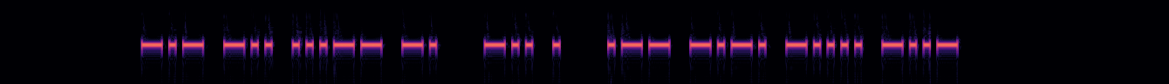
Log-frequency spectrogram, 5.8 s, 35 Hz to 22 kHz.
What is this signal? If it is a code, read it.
Morse code, heard as a keyed tone, about 36 wpm, 700 Hz. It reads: KD3N DE WC6X
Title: USA Callsign DE Callsign - 4 Characters - 35wpm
